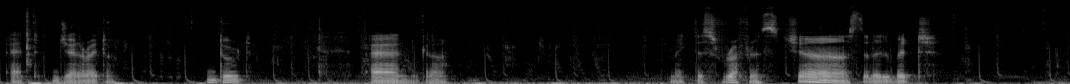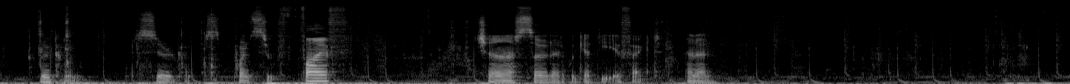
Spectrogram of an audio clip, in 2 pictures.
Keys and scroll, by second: 11.2 0, 12.2 5, 13.9 Return.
